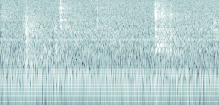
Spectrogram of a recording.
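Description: A few faint ticks at uneven spacing over a low, steady hum.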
